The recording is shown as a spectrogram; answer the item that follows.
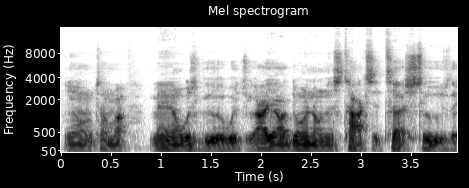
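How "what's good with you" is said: ordinary talk, nothing marked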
